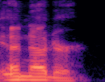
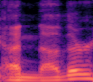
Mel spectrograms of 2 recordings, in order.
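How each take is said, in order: First: It is said with a D, Montreal style. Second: It is said with a normal TH sound.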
